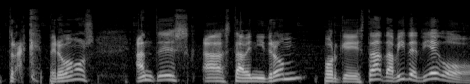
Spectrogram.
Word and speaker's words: Benidorm: Luz de Cruce en COPE, COPE Valencia, COPE Intercomarcas, COPE Alcoy, para toda la comunidad valenciana, incluida Benidorm. Y lo he dicho bien. Hola, ¿qué tal? ¿Cómo estás? – ¿Lo he dicho bien, Vicente? Lo has dicho perfectamente.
